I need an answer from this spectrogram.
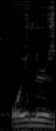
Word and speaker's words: Euler: E is Euler's number. His name is spelled E-U-L-E-R, but it's pronounced Euler because he's French.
